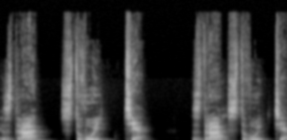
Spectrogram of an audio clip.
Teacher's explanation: Notice that this V is silent.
